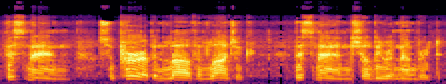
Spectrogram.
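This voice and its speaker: A man's voice: lowish voice, fairly even intonation, unhurried, sharp tone, a little hiss or hum, rough recording. A man reciting poetry solemnly, with emphatic short phrases. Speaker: poetry reader.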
